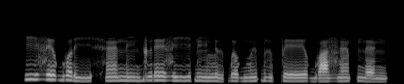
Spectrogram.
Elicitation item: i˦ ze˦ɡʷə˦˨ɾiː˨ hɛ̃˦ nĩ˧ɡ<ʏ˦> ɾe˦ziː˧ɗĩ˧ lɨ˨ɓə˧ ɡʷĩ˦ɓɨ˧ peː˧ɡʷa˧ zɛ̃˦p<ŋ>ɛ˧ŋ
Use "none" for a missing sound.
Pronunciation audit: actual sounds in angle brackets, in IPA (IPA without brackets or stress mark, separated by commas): ɨ˦, n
